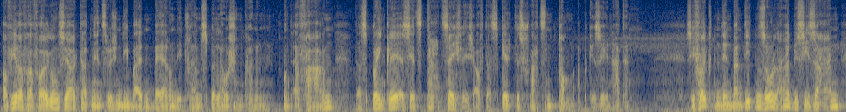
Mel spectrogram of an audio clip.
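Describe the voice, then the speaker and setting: Male narrator for vintage adventure radio play: lively, widely moving pitch, suspenseful scripted delivery. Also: normal speed, husky. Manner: suspenseful storytelling. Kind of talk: dramatic scripted audio drama narration, 1960s.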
